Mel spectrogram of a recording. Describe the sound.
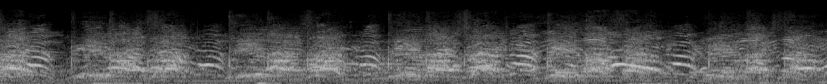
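A large crowd chants "We want Trump, we love Trump" in unison as DeSantis walks onto the stage with Governor Reynolds in Iowa, loud and rhythmic, with repeated shouted phrases rising and falling steadily for several seconds as many voices blend together.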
